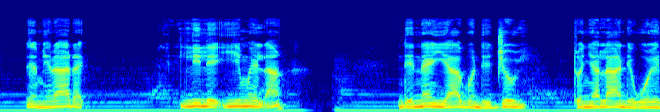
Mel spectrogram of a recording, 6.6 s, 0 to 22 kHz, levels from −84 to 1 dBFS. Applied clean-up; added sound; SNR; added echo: none; Musical instrument; 18 dB; none.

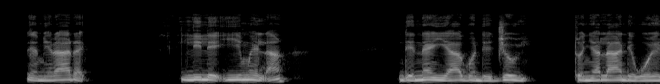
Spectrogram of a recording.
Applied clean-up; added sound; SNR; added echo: neural mask model Resemble Enhance denoiser.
